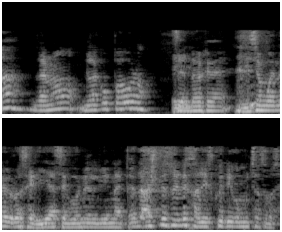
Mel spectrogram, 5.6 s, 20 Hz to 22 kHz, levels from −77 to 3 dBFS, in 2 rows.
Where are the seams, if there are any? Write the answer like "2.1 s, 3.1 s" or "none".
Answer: 1.7 s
